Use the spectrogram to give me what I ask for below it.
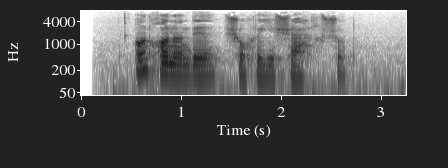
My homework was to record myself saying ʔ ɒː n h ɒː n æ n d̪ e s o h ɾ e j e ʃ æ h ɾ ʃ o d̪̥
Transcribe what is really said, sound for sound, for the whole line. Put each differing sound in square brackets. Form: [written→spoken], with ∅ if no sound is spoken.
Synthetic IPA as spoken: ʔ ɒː n [h→x] ɒː n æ n d̪ e [s→ʃ] o h ɾ e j e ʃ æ h ɾ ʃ o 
